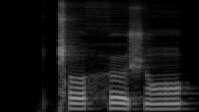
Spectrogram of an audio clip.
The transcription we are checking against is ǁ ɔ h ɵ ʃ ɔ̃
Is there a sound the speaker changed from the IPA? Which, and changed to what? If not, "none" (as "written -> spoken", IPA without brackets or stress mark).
ɔ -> ɤ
